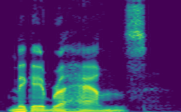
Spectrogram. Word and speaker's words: Mick Abrahams: So it was about Mick Abrahams. Emphasis on the ham, am I right? – Oh, he puts the ham in Mick Abrahams.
